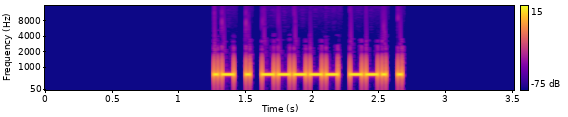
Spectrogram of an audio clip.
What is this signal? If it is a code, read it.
Morse code, heard as a keyed tone, about 40 wpm, 700 Hz. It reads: AE0GE
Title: USA Call Signs Repeated 2x 40wpm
